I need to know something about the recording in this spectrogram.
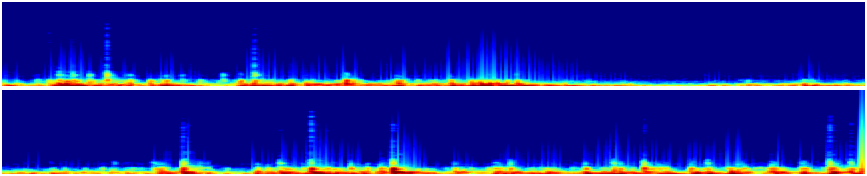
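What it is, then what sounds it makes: Metal mesh microphone grille being scratched. Fingernails on both hands scratch the hollow steel wire-mesh grille of a Blue Yeti microphone head. The result is a dense, low, rumbling scrape that swells and fades, broken by occasional sharp, bright ticks.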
